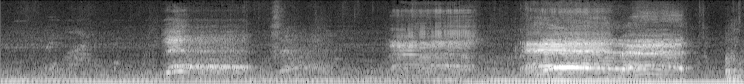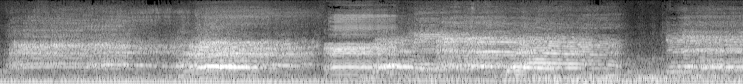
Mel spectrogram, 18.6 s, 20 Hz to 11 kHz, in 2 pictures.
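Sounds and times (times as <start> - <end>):
low hum: 0.0 - 18.5
several sheep bleating: 2.0 - 4.2, 4.8 - 8.7, 9.4 - 18.5.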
